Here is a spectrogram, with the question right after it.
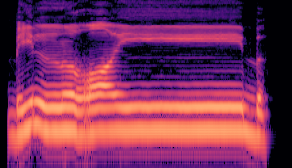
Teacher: Bila kita waqaf pada ba ni, dia ada qalqalah kubra. Kan? Kita kena datangkanlah sifat lantunan tu.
